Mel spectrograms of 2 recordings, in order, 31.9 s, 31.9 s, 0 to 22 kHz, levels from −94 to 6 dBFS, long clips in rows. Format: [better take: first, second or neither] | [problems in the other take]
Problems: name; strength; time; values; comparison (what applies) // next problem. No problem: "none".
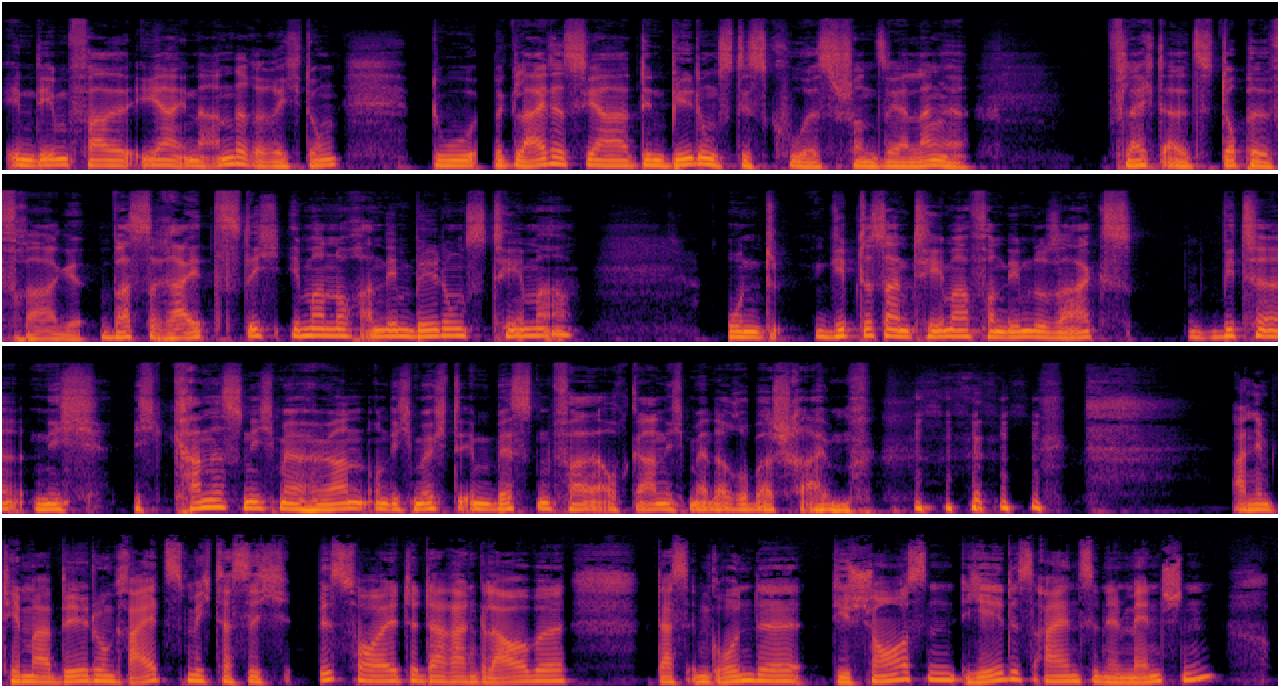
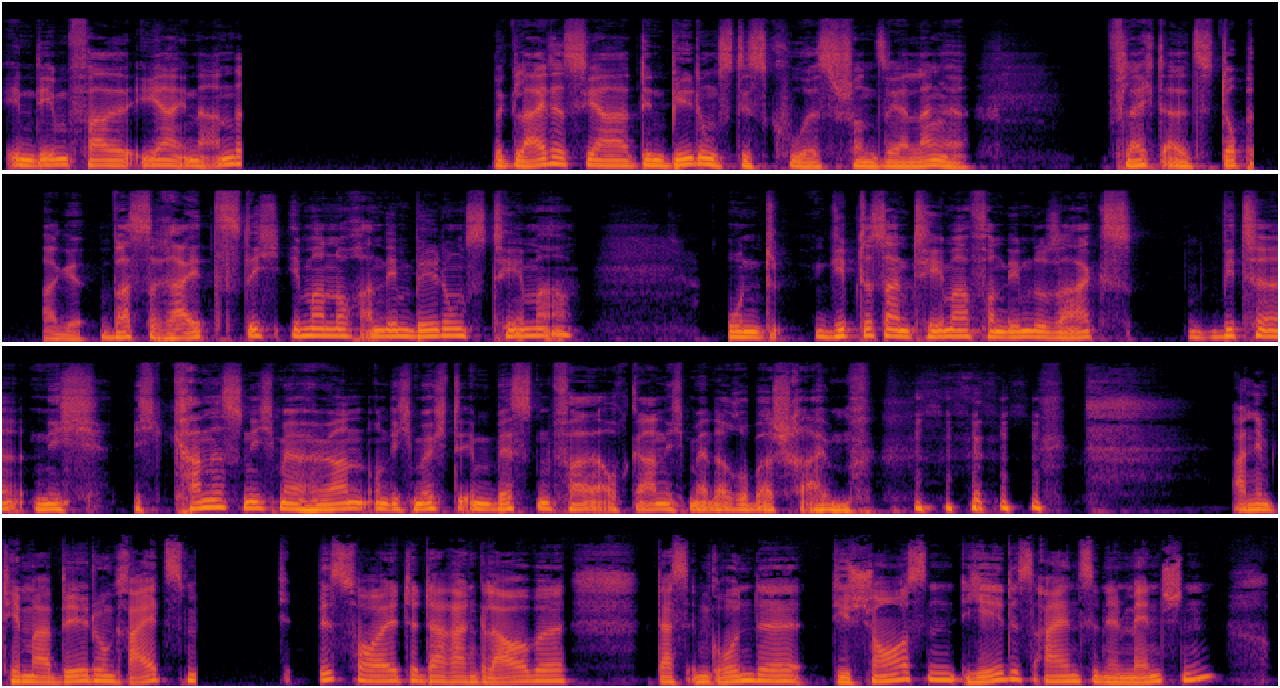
first | audio cutting out; at 1.5 s for 1.5 s, at 8 s and at 25 s for 0.5 s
